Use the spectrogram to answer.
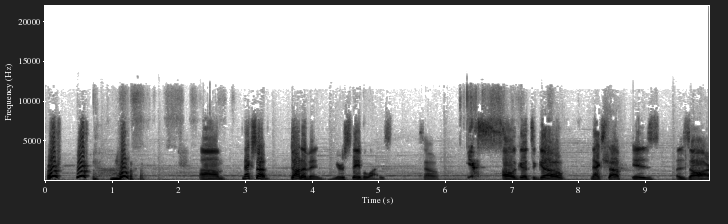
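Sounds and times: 
dog barking: 0.0 - 1.4
speech: 1.0 - 1.6, 2.3 - 9.9.

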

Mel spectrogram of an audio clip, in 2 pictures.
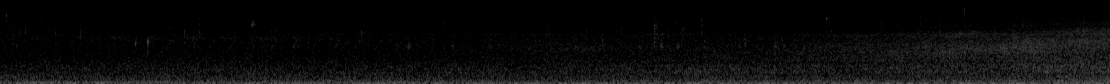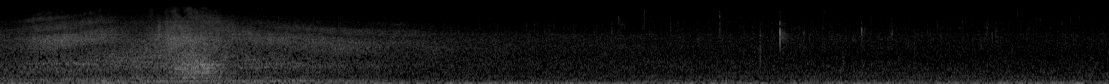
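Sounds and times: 
steady morning rain pattering on surfaces: 0.0 - 22.1
car passing: 8.4 - 17.0.

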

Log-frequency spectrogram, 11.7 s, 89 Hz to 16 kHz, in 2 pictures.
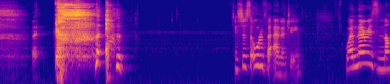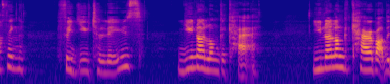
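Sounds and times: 
person coughing: 0.0 - 1.8
speech: 3.5 - 4.6, 5.2 - 9.8, 10.5 - 11.6.

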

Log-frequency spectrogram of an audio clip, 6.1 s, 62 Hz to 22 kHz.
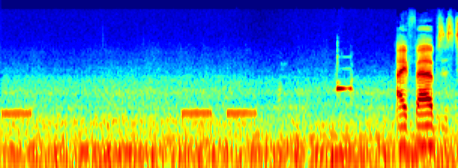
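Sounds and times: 
phone ringing tone through a handset: 0.0 - 0.5, 2.4 - 3.4
constant low engine-like rumble: 0.0 - 6.1
speech: 5.3 - 6.1.

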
